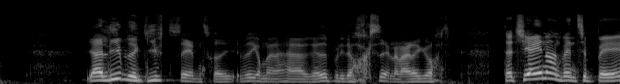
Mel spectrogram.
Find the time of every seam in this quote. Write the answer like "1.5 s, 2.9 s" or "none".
4.9 s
